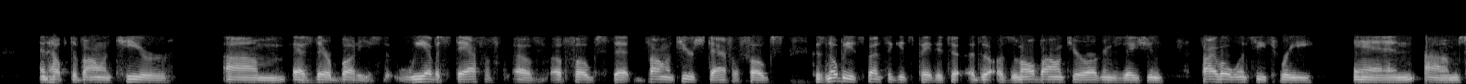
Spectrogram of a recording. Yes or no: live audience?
no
